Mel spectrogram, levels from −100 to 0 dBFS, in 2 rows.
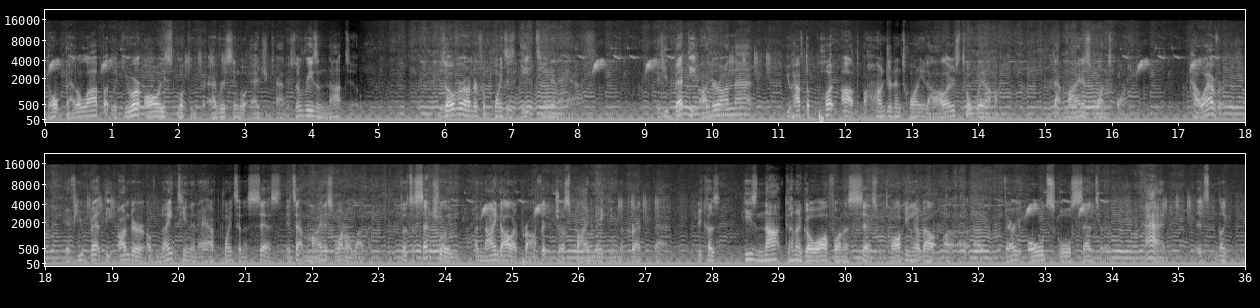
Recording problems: electrical hum; loud; throughout; 60 Hz, 6 dB below the speech

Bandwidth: 15.5 kHz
